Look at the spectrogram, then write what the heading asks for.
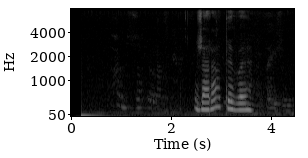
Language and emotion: Russian, sad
